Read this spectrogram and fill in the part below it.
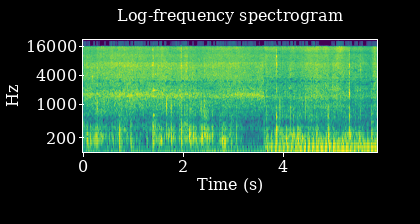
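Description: Crab curry with taro, potato and bay leaves frying in a pan, a steady close sizzle and hiss with light clinks of stirring throughout.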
